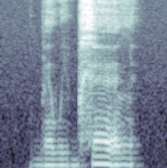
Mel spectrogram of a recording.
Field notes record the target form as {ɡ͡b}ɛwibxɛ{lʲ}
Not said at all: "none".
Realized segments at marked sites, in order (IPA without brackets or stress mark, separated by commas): b, l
